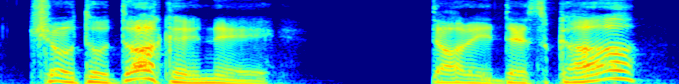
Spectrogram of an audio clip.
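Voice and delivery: deliberately poor Japanese pronunciation. Retelling an exchange with a police officer, voicing the New York City cop's clumsy Japanese. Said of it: "I was intentionally pronouncing it poorly because it, I am voicing a New York City cop".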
